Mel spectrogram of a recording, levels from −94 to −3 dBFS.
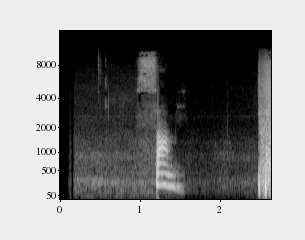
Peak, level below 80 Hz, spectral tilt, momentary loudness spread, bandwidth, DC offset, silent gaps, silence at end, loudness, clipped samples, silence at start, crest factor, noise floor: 0 dBFS; -50 dBFS; -4.5 dB/octave; 19 LU; 11 kHz; under 0.1%; none; 0 s; -23 LUFS; under 0.1%; 0.95 s; 26 dB; -62 dBFS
